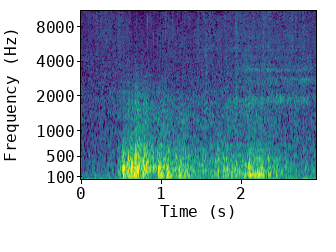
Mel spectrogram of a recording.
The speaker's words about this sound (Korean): 이 빗속에 누가 있겠어?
